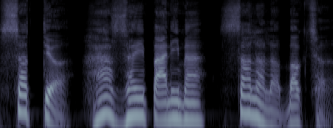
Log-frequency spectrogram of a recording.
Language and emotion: Nepali, neutral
